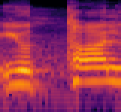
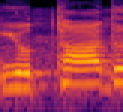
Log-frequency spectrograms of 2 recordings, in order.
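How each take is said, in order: First: The word ends with an l sound. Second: The word ends with a t sound. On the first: The speaker calls it wrong. "ഇവിടെ യുദ്ധാൽ എന്നാണ് എഴുതിയിട്ടുണ്ടാവുക" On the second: The speaker calls it right. "യുദ്ധാത് എന്നാണ് ഉച്ചരിക്കേണ്ടത്"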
